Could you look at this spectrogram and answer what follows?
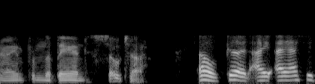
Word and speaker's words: Sotah: I am from the band Sotah. Oh, good. I actually pronounced it right because the last because like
